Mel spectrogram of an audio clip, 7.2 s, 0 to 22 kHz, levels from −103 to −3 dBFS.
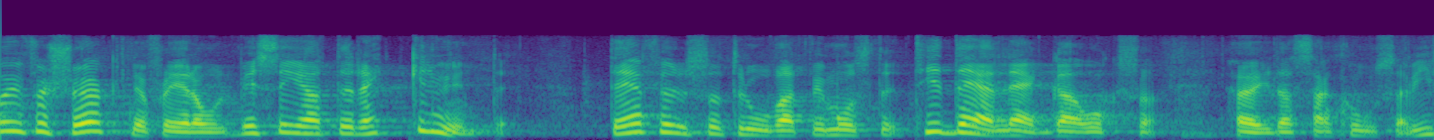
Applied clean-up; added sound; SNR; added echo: none; none; none; none.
